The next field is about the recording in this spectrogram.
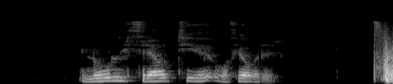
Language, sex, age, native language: Icelandic, male, 60-69, Icelandic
